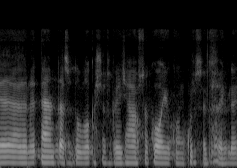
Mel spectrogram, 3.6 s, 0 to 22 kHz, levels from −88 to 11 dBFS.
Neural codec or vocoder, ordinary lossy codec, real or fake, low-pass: codec, 24 kHz, 1 kbps, SNAC; Opus, 32 kbps; fake; 10.8 kHz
